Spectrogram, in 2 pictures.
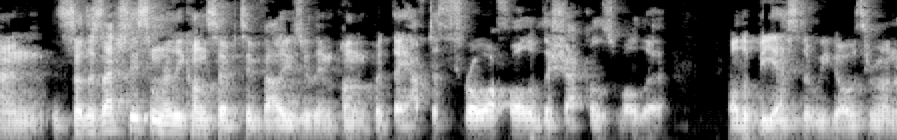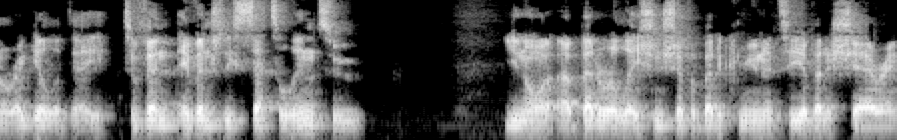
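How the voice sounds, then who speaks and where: With a British accent, a man talks very fast at a fairly low pitch, keeping his intonation fairly even. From UK. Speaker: Bitcoin advocate, former finance professional and teacher. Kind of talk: interview.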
